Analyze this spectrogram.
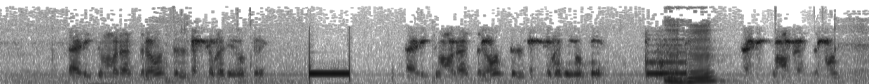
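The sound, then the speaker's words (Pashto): A short, steady telephone tone sounds when a call-in connection drops. It cuts in between stretches of narrowband phone-line talk, and a brief distorted burst follows later. “نو د دغه تلیفون څه مشکل درلوده، فکر کوم ستونزه وه، اړیکه شلیږي.”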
